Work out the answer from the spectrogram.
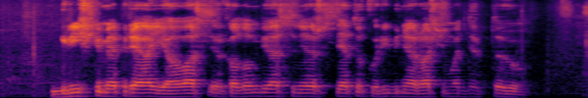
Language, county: Lithuanian, Utena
